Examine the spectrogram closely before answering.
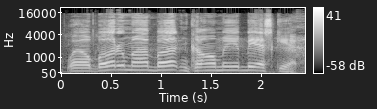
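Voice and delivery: put-on Southern hillbilly accent done playfully. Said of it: "in your best hillbilly voice".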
